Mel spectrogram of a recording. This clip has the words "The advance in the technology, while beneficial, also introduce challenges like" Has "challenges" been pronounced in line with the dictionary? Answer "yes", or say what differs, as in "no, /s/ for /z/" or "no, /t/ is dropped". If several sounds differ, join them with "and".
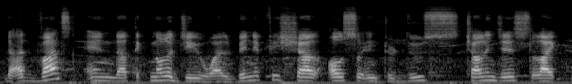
no, /s/ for /z/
